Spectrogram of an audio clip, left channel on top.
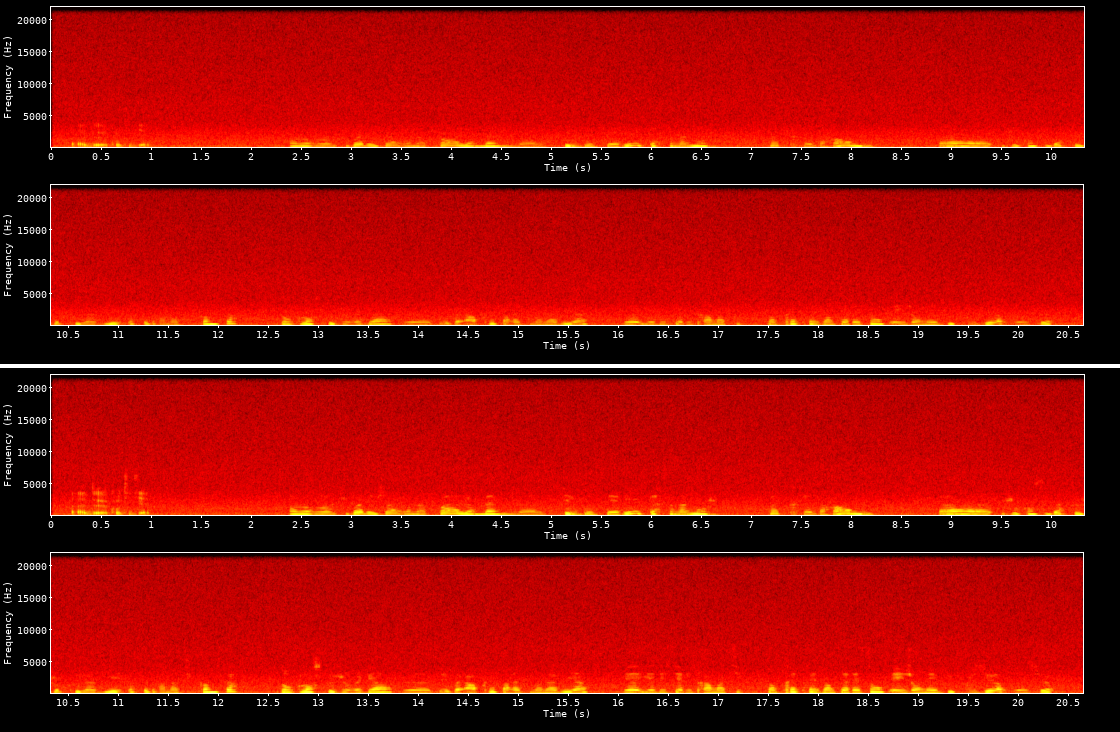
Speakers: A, on the right; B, on the right.
A: euh, de quotidienne?
B: Alors, euh, tu vois déjà, on n'a pas le même euh, style de série. Personnellement, je ne suis pas très drame. Euh, je considère toujours que la vie est assez dramatique comme ça. Donc, lorsque je regarde euh, des... ben, après, ça reste mon avis, hein. Il y a, il y a des séries dramatiques qui sont très, très intéressantes et j'en ai vu plusieurs, bien sûr.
